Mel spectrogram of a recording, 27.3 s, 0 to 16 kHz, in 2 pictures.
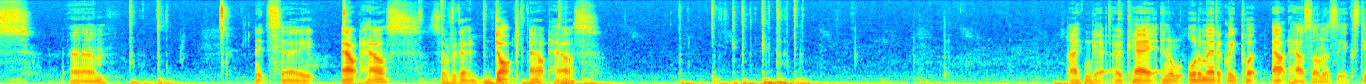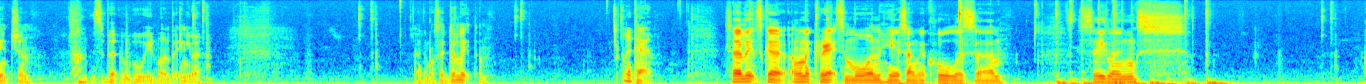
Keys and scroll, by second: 0.0-0.1 typing, 1.3 s, 1.6 space, 4.4-8.4 typing, 24.0-26.2 typing.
